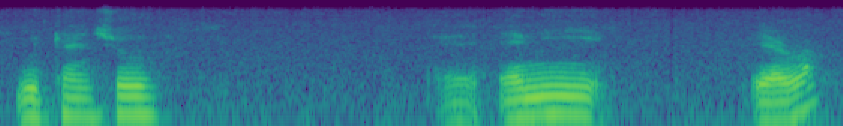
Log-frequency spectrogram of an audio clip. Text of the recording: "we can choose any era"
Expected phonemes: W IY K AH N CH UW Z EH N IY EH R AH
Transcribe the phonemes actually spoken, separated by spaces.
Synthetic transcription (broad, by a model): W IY K AH N SH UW EH N IY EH R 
